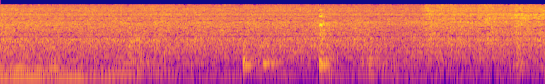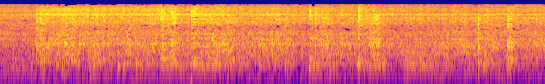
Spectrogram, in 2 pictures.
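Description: Onion and garlic paste sizzling as it fries in mustard oil in a metal kadai, stirred with a metal spatula that clicks against the pan a few times. The sizzling grows louder about seven seconds in.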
